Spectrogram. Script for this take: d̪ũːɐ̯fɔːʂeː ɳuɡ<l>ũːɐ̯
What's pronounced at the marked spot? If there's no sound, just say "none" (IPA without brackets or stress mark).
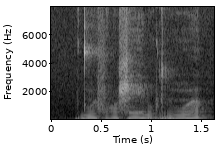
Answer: r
